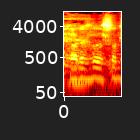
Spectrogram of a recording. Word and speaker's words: Richarlison: Richarlison, is it Richarlison, the Brazilian for Watford, new signing? Not sure of the pronunciation. – Oh yeah, yes, Ilson, you know. – Yeah. – Richarlison.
